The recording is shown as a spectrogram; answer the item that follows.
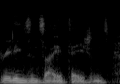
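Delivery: ordinary delivery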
